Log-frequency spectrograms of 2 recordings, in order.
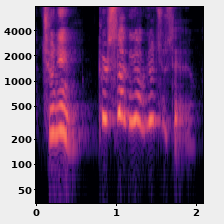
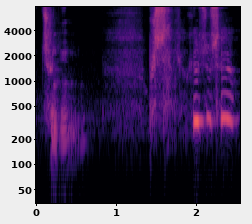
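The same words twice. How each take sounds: First: It is said at a somewhat softer volume. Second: It is barely voiced, almost a whisper. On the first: "십이 포인트로 썼다가" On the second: "나중에는 목소리조차 나오지 않아서"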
